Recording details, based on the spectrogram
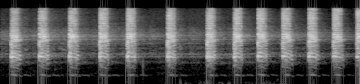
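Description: Guineafowl give a rapid run of harsh, grating, metallic calls, about thirteen in under four seconds, evenly spaced and loud.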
